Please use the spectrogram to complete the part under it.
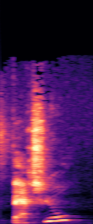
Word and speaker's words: fascial: It's fascial, F-A-S-C-I-A-L, stretch therapy.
